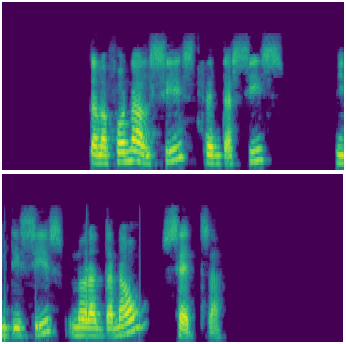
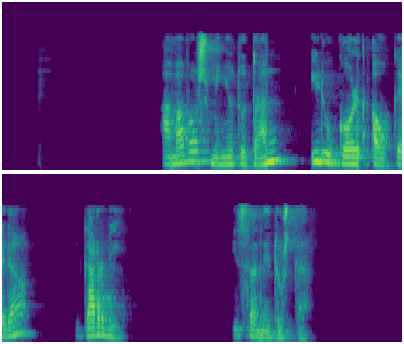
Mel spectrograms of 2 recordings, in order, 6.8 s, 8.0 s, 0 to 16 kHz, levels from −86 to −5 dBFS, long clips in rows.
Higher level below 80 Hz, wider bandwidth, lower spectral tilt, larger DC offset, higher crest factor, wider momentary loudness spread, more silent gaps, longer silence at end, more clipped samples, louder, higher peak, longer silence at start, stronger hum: about the same, -60 dBFS vs -58 dBFS; about the same, 7.8 kHz vs 8 kHz; about the same, -5 dB/octave vs -4 dB/octave; neither; about the same, 18 dB vs 22 dB; first, 15 LU vs 11 LU; second, 2.82-3.32 s, 4.89-5.02 s vs 4.54-4.73 s, 5.46-6.29 s; first, 1.25 s vs 0.95 s; neither; first, -18 LUFS vs -25 LUFS; first, -2 dBFS vs -6 dBFS; second, 0.9 s vs 1.6 s; neither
